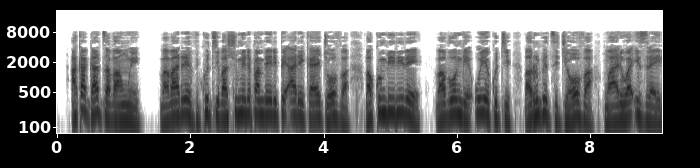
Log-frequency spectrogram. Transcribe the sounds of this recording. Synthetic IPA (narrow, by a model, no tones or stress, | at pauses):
akaɡʱad͡zaʋamwe̞ | ʋaʋaɾe̞vʱikutiʋaʃumiɾe̞pambe̞ɾipe̞aɾekajad͡ʒeɦovʱaʋakumbiɾire̞ | ʋaʋo̞ŋɡe̞ʔuje̞kuti | ʋaɾumbid͡zid͡ʒe̞ɦo̞vʱamwaɾiwaʔis̬raeːɾi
